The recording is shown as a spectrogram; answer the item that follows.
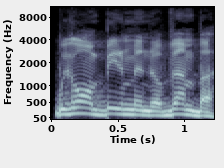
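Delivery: put-on Detroit accent, like a local. Repeating a played line back, imitating a Motor City accent. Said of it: "Is that the Motor City accent?".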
